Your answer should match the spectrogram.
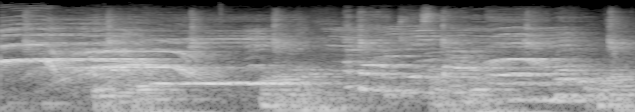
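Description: Music with layered singing voices in a choir-like, mostly a cappella style, holding long notes that slide in pitch.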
